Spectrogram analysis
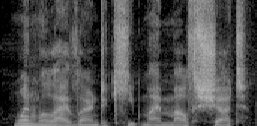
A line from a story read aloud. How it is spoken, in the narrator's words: Bridget muttered beneath her breath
